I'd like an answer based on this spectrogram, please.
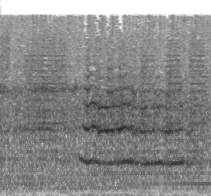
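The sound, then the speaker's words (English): A car speeds through back alleys during a chase, its engine holding a steady drone with a thin whining tone that grows louder about a third of the way in and stays strong to the end. “They drive down some back alleys and almost hit cars as they emerge.”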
